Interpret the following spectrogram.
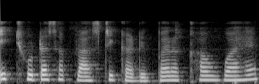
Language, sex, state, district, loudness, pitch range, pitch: Hindi, female, Punjab, Fazilka, -18 LUFS, 190-225 Hz, 205 Hz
